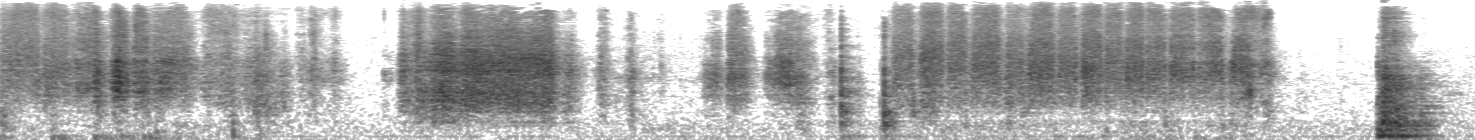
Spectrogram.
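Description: A sanding block rasps back and forth on a plastic strip.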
